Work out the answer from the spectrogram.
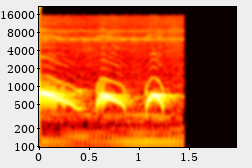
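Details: Spotted dove, kuk 2 style coo used for luring and prompting birds: three soft coo notes, the first falling and the others short and arched, over a steady low hum.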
